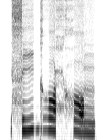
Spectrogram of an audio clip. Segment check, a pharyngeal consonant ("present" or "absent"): present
